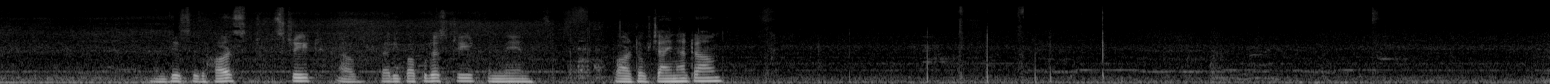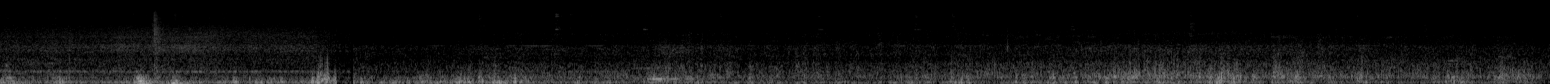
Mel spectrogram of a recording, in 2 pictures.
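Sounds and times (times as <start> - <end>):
road traffic rumble: 0.0 - 13.5.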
